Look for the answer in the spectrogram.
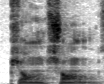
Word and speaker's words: Pyeongchang: I det som heter Sweden Arena, som är ett sådant Sverigehus som de har i Pyeongchang, som jag lärt mig att det ska uttalas.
